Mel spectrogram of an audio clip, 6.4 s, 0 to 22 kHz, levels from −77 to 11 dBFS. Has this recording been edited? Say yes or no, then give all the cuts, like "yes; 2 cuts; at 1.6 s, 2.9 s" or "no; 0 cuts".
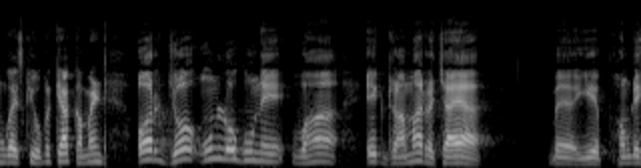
yes; 1 cut; at 1.0 s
